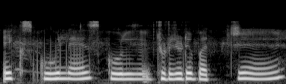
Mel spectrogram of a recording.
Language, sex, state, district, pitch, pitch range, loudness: Hindi, female, Chhattisgarh, Kabirdham, 260 Hz, 245-270 Hz, -13 LUFS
